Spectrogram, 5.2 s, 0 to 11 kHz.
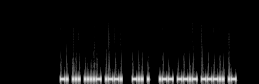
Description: Morse code, heard as a keyed tone, about 40 wpm, 700 Hz. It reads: NS4P DE WQ8A
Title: USA Callsign DE Callsign - 4 Characters - 40wpm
